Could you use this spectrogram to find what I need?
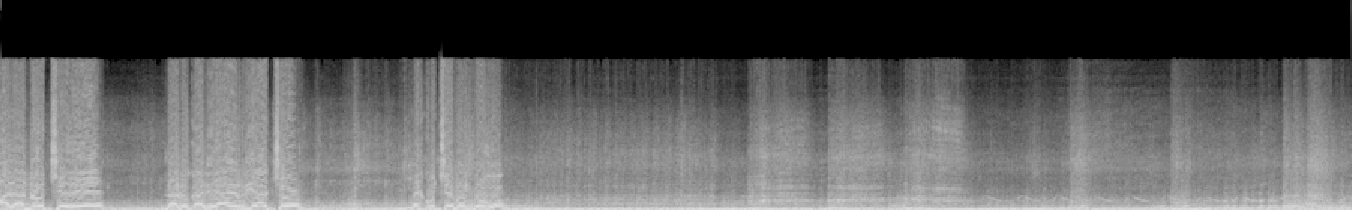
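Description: A rally car engine idles and rumbles close by.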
